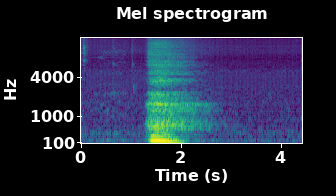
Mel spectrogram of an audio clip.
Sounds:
Sigh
